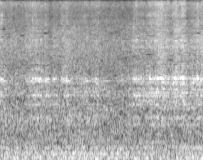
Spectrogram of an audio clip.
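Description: Steady background noise with a low hum, unchanging throughout.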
